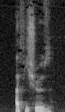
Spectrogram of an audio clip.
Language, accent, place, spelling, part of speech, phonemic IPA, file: French, France, Lyon, afficheuse, noun, /a.fi.ʃøz/, LL-Q150 (fra)-afficheuse.wav
- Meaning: female equivalent of afficheur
